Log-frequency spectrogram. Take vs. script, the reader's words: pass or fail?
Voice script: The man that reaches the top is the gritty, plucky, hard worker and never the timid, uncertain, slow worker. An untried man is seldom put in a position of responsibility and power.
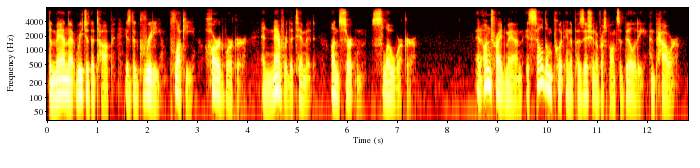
pass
